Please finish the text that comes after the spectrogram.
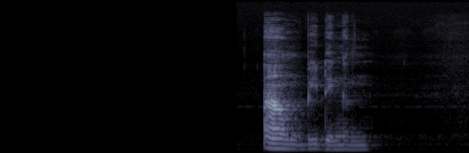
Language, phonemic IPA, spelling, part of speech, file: Dutch, /ˈambidɪŋə(n)/, aanbiedingen, noun, Nl-aanbiedingen.ogg
- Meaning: plural of aanbieding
